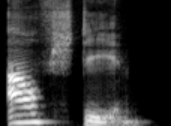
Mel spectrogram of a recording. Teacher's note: Ele é, sim, separável. A tônica é no auf.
